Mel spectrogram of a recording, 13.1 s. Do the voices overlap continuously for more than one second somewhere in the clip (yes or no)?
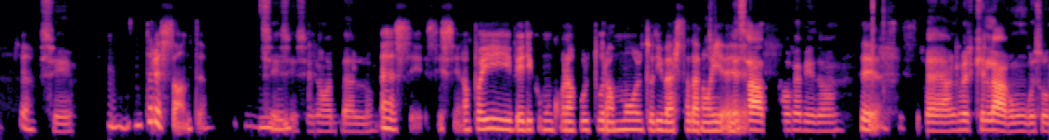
no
